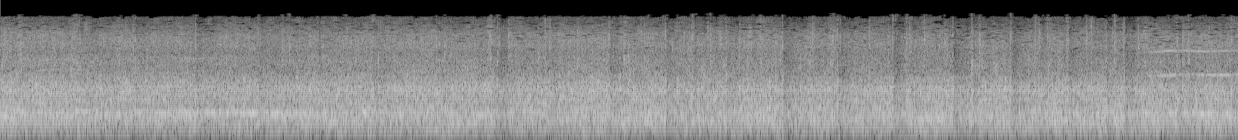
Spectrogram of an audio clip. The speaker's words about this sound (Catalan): Això que sentiu va ser l'ovació que el públic del Festival de Sant Sebastià va dedicar dissabte a Nevenka Fernández després de la projecció de la pel·lícula Soy Nevenka, quan sortien entre llàgrimes de la sala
